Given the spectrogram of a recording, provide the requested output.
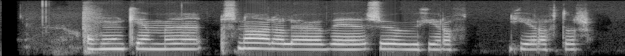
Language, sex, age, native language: Icelandic, female, 12, Icelandic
